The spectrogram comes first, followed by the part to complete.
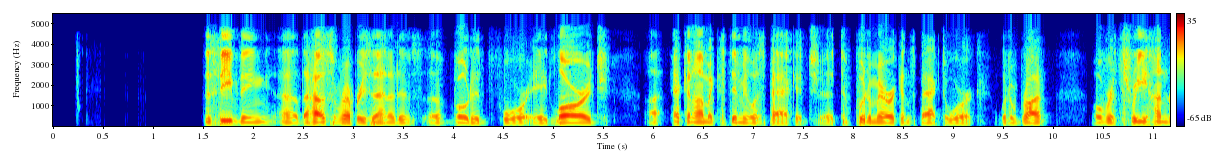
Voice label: voice message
